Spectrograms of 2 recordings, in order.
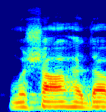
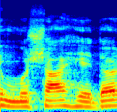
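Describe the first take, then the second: First: मुशाहदा with no "i" after h; correct pronunciation. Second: मुशाहिदा with "hi" in the middle; wrong pronunciation. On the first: Teacher saying how to read it, correctly pronounced. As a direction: say "mu-shaa-ha-da" for मुशाहदा. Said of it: "मुशाहदा पढ़ेंगे". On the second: Teacher saying what not to read, mispronounced. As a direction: say "mu-shaa-hi-da" for मुशाहिदा. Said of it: "नहीं पढ़ेंगे". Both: Shown as a demonstration.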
